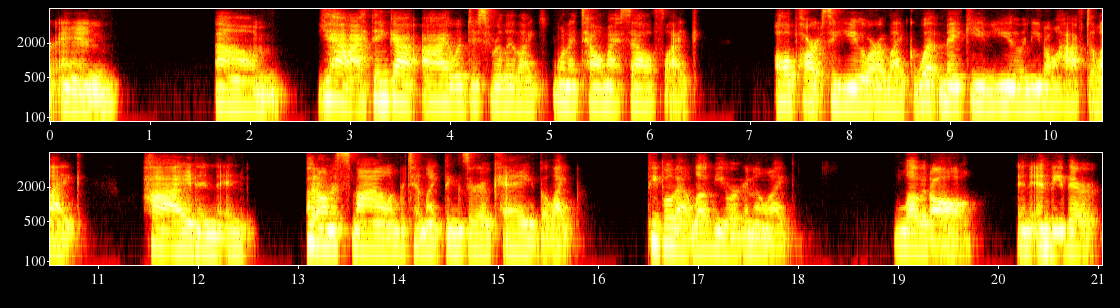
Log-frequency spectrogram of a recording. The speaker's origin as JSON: {"language": "English", "region": "Alabama", "country": "United States", "also_born_or_lived": "Santa Monica, United States", "said": "Because I've moved here from Santa Monica. I'm from Alabama, but lived in Santa Monica for like 4 years, like right by the beach."}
